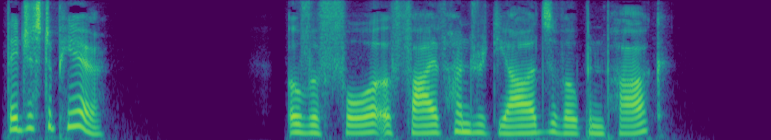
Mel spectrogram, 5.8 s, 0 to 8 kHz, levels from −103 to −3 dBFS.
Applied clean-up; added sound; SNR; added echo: none; none; none; none.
